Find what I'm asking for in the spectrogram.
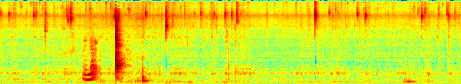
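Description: Soapy fingers are rubbed under a running kitchen-style tap, with soft water splashing and trickling, a few louder splashes and small drips, and a brief spoken word near the start.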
